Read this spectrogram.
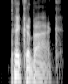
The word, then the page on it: pickaback: British English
